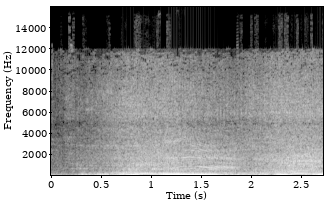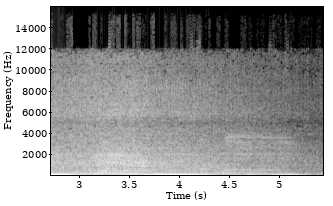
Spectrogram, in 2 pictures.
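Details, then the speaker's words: Toyota van, 2.7 VVTi petrol with factory CNG, heard at the rear exhaust after replacing the ignition coil on petrol: clean revs rising and falling with no misses, replacing the earlier stumbling; normal running restored. "นี่นะครับเสียงท่อกลับมาเป็นเหมือนรถปกติแล้วนะครับ"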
